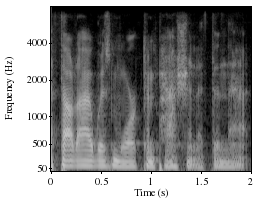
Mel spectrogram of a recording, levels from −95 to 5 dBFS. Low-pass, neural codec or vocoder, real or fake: 7.2 kHz; none; real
